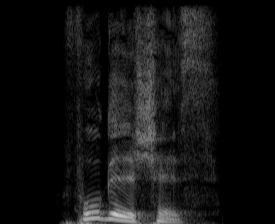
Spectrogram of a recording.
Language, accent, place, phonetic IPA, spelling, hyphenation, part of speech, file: German, Germany, Berlin, [ˈfoːɡl̩ˌʃɪs], Vogelschiss, Vo‧gel‧schiss, noun, De-Vogelschiss.ogg
- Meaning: birdshit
